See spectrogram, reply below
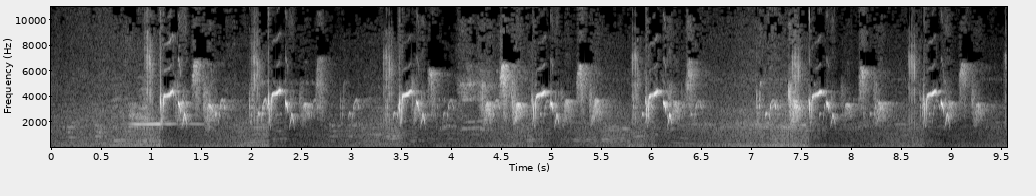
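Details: Vigorous prinia song for luring prinias into song: repeated phrases of rapid, piercing chirps and upslurred whistles, coming every second or so throughout, with a faint low rumble beneath.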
